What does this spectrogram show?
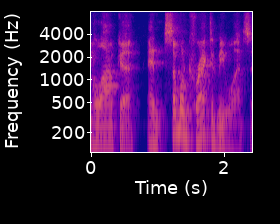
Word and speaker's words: Halamka: And so Halamka is how a U.S. person would say it.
